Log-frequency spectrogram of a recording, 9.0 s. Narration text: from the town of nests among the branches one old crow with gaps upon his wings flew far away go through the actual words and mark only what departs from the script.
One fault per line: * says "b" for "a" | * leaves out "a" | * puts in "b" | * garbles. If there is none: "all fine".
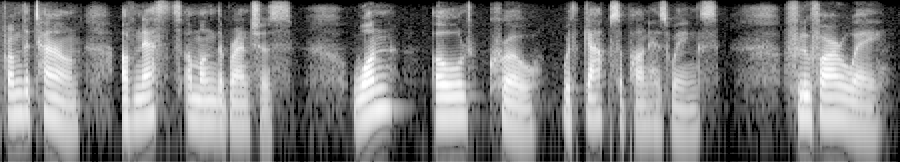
all fine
